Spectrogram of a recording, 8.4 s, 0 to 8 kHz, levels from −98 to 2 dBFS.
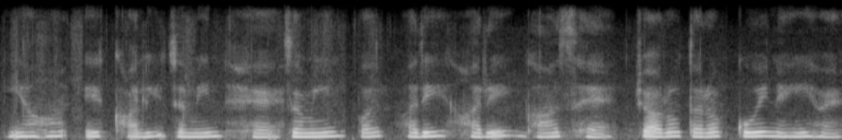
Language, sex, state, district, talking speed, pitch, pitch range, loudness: Hindi, female, Jharkhand, Sahebganj, 120 wpm, 230 Hz, 215-240 Hz, -21 LUFS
